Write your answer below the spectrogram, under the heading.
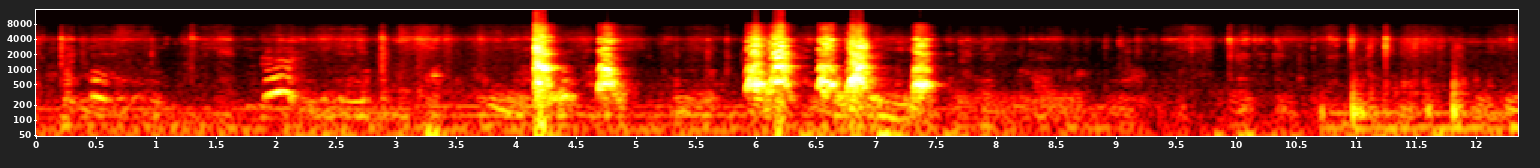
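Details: Four-month-old Shar Pei puppy wanting a chew, making funny noises: a few soft whines, then a burst of short sharp barks and yips in quick clusters, with a person's voice in the room.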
